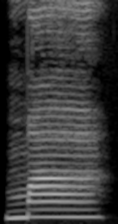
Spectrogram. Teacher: First tone is flat.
